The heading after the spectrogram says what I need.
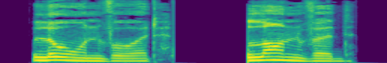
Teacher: Lawn, wood, LOANWORD, lawn, wood, LOANWORD. Stress lawn and keep word soft.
